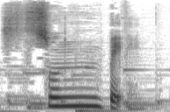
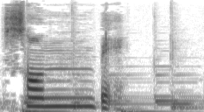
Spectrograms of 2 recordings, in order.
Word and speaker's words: 선배: by a neon character again it's not sunbe with an u sound but it's sunbe with the a sound next for the second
